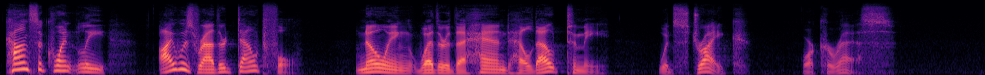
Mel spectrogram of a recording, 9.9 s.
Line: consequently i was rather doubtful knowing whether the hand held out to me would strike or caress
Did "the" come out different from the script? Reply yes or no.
no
